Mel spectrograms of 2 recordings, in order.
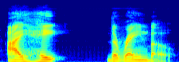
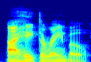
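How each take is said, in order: First: It is said in the speaker's own plain voice. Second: It is said imitating a conservative uncle's voice.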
